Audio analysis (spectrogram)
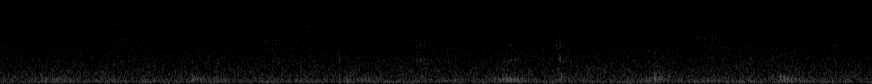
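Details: A cat named Thomas purring while massaged during a December 2021 Reiki session; a low continuous rumble pulsing with each breath about every one and a half seconds, over soft room hiss.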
